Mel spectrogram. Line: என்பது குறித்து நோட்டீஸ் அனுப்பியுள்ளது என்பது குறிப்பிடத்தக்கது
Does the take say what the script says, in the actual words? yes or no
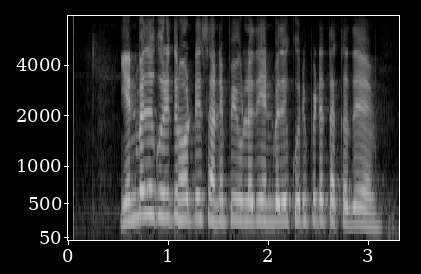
yes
